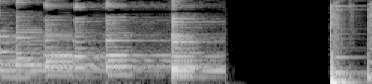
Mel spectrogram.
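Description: Programme title jingle: a quick melody of short pitched notes that stops abruptly about one and a half seconds in, leaving silence.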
